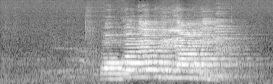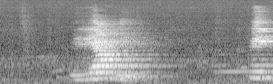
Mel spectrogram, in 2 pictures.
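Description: A woman speaks with long, drawn-out phrases through a microphone in an echoing hall.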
